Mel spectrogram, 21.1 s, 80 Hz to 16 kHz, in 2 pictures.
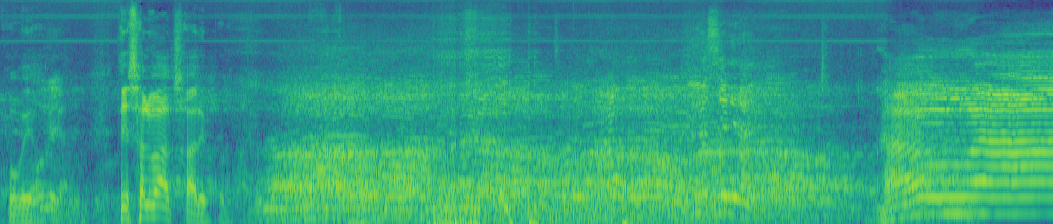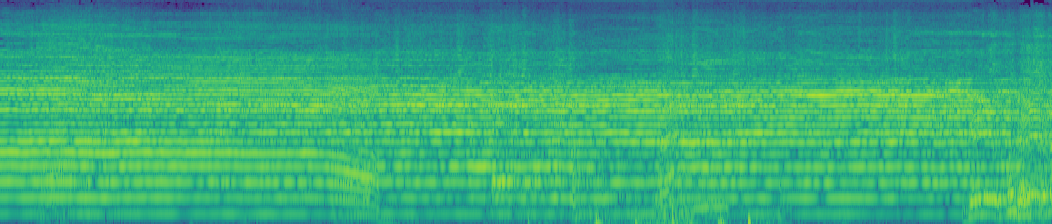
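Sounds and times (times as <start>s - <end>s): male voices chanting held note: 2.6s - 8.0s.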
